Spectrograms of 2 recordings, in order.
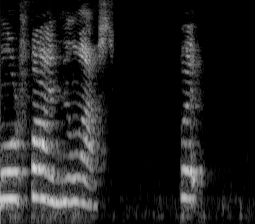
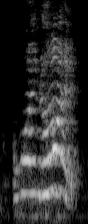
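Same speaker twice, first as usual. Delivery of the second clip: shaking; 7 semitones higher than usual. Acted. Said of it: "asked Jack, shaking".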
